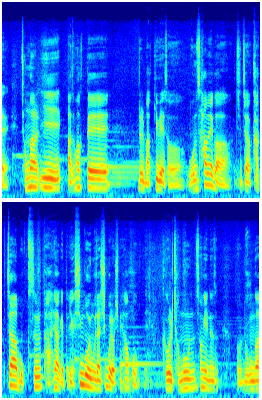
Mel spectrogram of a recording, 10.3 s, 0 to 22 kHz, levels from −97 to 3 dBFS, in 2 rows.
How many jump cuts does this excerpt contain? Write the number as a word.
zero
